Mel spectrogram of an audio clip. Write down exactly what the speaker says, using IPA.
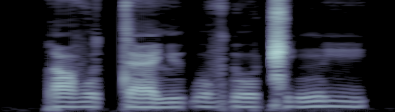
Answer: ɾɑvotːælʲu ɓovɗoǁi ŋ͡mi

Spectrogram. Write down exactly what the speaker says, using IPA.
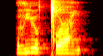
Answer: ə̤jyʊ̯ǀoʕi̤

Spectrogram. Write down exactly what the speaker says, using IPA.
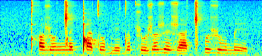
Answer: qʰoʐoŋ͡ǀɛ ǃatobedʌ ʈ͡ʂuʐʌ ʐeʐaǀʰu ʐume

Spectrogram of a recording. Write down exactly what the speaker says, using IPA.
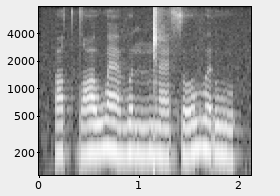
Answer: utˤdˤowævəŋ ŋ͡ǁæsov əɾu

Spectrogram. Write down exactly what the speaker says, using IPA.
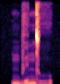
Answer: mbɪndo̤

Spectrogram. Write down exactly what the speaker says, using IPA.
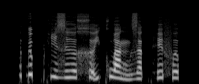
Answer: ɗə˦˥p̚ki˨˩zɨ˨˩ə̯ xə̰˧˥jkwa˧˩ŋ za˨˩t̚he˧ fə˨˩p̚

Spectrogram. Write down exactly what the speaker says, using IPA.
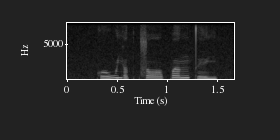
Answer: ko˨˥wjɐ˧k̚t͡sɔː˧ pɐ˥ŋt̪e˨j

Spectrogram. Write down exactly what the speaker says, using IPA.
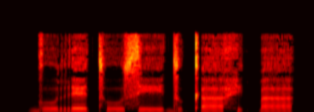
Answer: ɡo˨rɛ˦ tʰo˨seː˨ dʊ˨kʼaː˨hɪ˨k͡pa˨

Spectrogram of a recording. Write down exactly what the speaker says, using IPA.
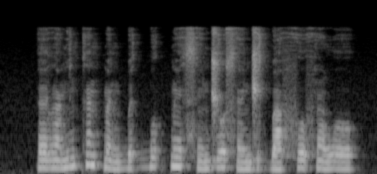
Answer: ɛ˨ lã˨˦ɡĩ˦ kɛ̃˦˨k͡pɛ̃˨ɡ͡bɛ˨˦ ɡ͡bo˦k͡pĩ˦˨ sĩ˨˦d͡ʒo˦˨sɛ̃˨˦ d͡ʒɛ˦˨ɡ͡ba˧ fo˧fɔ̃˧ wo˧

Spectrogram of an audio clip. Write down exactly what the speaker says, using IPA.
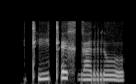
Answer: tʼitʼɛxɡa ro

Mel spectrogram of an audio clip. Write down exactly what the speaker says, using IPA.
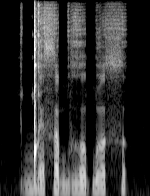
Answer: ɡ͡ǃɪθə bʱuɓuθ

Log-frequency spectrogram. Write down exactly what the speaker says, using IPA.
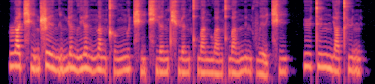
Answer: ɻä˦t͡ɕʰḭ˨˩nʂe˥˨ɪ̯n̪ḭ˨˩ mjɛ˥˨nljɛ˥˨nn̪a˥˨nkʰɤ˨˦ŋ n̪u˦t͡ɕʰḭ˨˩ t͡ɕʰjɛ˨˦nt͡ɕʰɥɛ˨˦n kʰwa˦nwa˨˦nkʰwä˥˨ n̪y˥˨n fwḛ˨˩ɪ̯t͡ɕʰi˦ | y˦t̪y˦n n̪jä˨˦t̪ʰy̰˨˩n

